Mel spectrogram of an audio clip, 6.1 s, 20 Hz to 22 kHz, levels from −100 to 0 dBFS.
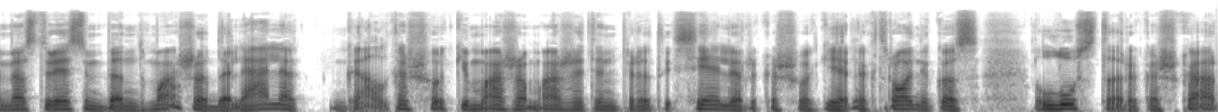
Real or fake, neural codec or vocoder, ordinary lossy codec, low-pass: real; none; MP3, 96 kbps; 14.4 kHz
